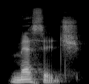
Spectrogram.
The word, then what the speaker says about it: message: practice the three pronunciations the first one message use the edge sound this is the most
